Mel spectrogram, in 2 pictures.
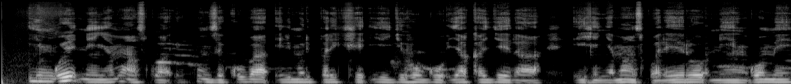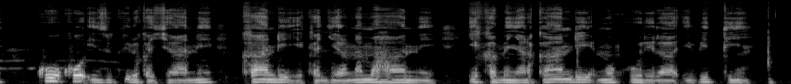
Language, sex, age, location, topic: Kinyarwanda, female, 36-49, Nyagatare, agriculture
